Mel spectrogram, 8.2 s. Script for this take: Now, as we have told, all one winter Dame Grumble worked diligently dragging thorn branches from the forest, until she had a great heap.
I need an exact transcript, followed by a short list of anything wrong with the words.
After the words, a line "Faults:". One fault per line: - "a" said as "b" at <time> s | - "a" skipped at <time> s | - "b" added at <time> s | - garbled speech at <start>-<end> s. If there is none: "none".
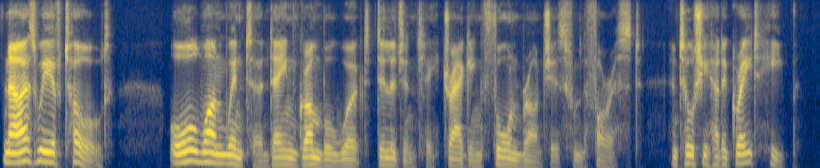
Now, as we have told, all one winter Dame Grumble worked diligently dragging thorn branches from the forest, until she had a great heap.
Faults:
none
